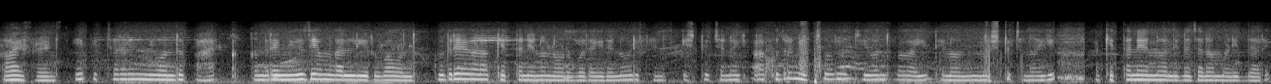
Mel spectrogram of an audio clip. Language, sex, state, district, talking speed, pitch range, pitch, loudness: Kannada, female, Karnataka, Bijapur, 150 wpm, 195-225 Hz, 210 Hz, -17 LUFS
